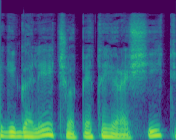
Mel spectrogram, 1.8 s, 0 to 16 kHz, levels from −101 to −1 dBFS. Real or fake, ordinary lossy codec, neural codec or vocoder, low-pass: real; AAC, 64 kbps; none; 10.8 kHz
